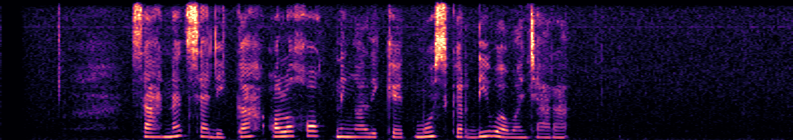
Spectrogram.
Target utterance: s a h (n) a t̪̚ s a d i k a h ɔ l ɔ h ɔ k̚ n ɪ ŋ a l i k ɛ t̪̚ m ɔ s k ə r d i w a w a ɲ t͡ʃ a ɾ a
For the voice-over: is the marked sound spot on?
yes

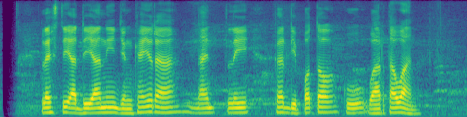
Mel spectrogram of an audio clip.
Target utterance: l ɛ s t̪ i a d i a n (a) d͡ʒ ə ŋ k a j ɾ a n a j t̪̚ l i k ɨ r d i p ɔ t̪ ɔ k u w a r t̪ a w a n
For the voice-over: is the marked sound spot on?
no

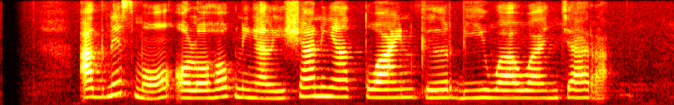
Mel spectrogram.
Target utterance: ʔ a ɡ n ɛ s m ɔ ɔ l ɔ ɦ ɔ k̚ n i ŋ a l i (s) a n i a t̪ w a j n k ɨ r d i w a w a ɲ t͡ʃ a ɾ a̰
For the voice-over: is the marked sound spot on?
no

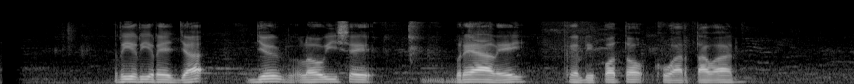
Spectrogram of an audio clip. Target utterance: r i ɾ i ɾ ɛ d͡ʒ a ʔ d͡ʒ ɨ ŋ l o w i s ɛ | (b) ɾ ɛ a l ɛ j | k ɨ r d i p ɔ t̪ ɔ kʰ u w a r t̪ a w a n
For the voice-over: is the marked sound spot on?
yes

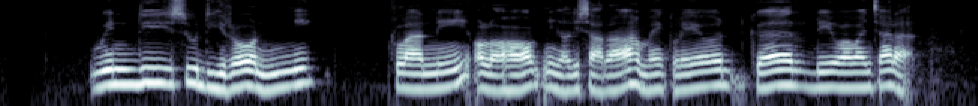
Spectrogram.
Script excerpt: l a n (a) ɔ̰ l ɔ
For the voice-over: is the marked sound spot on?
no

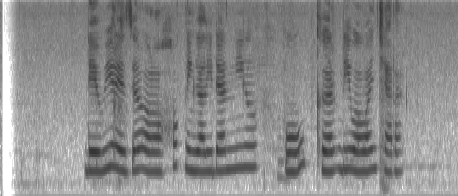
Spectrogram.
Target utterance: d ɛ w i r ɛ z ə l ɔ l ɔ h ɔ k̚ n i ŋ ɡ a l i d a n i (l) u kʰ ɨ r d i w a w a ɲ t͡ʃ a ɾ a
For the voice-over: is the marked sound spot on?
yes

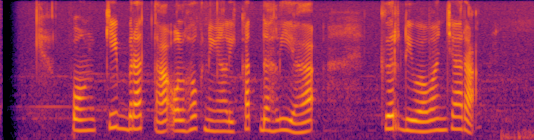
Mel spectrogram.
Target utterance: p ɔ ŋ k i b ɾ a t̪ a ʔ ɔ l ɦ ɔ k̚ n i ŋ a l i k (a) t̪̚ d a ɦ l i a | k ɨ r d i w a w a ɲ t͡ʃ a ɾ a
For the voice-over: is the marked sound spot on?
yes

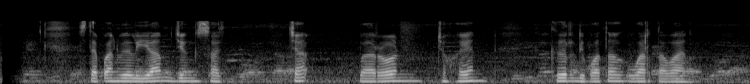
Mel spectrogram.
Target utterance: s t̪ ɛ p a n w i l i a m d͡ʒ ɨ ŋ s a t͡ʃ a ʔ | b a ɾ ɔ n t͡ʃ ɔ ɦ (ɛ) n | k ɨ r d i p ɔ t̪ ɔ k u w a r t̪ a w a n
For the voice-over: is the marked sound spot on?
yes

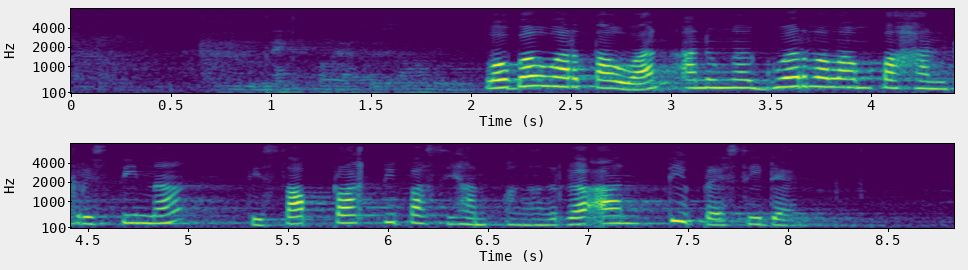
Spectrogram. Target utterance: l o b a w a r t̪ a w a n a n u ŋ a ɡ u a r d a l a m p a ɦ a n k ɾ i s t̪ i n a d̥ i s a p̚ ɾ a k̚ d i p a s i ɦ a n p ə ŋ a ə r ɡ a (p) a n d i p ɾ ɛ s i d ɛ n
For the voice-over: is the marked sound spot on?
no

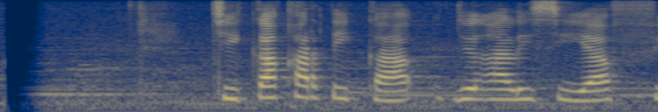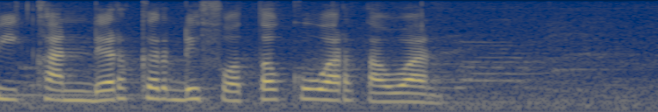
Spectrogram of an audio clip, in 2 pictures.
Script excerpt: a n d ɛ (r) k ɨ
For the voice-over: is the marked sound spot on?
yes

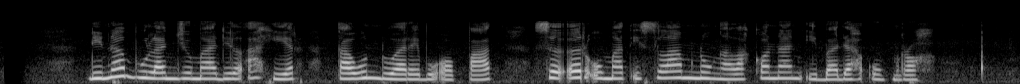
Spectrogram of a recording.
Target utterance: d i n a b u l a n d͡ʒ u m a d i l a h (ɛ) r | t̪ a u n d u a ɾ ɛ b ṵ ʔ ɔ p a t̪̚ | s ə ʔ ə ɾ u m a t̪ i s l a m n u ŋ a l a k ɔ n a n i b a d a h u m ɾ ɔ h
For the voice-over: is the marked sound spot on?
no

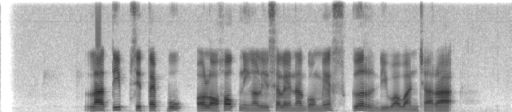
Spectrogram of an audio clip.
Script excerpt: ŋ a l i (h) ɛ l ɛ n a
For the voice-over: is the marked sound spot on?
no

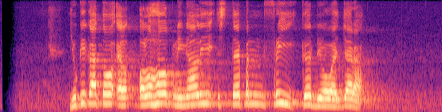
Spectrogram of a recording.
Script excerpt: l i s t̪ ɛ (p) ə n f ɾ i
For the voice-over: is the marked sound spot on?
yes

